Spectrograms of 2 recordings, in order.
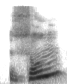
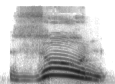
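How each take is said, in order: First: "zone" as Dutch zon, with a short o; short-vowel demo. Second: "zone" as Dutch zoon, the o held long; long-vowel demo. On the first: Teacher separates sun from son for learners, short-vowel demo. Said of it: "confondent zone et zone". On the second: Teacher separates son from sun for learners, long-vowel demo. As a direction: stretch the o of "zone" right out, as in zoon. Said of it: "Zone avec deux O". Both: Shown as a demonstration.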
